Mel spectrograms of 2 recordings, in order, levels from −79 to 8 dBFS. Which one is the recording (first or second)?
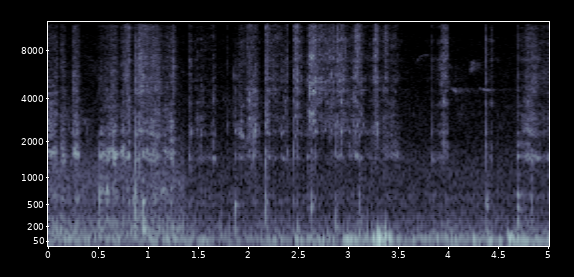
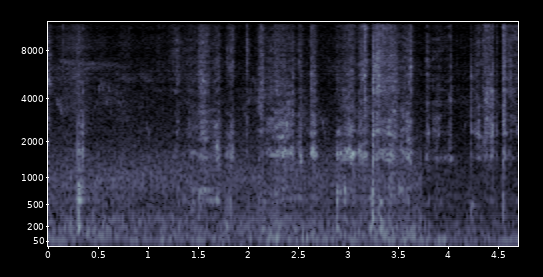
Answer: first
